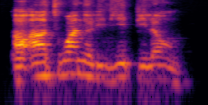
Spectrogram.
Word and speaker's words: Antoine Olivier Pilon: Antoine Olivier Pilon.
